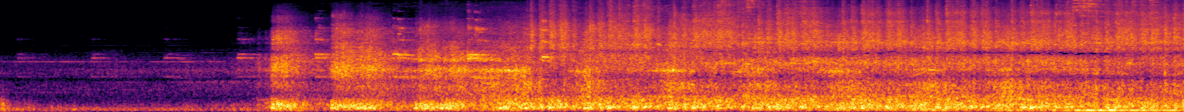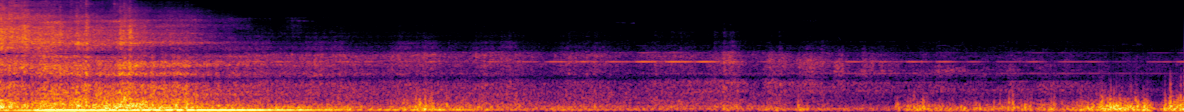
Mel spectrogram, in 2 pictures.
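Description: A Metra commuter train passing close by: wheels clattering over rail joints, starting suddenly about three seconds in, with a deep diesel locomotive engine hum loudest for a few seconds just past the middle as the locomotive goes by, then fading to a lower rumble as the train moves off.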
